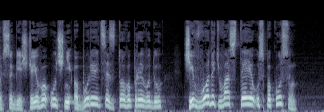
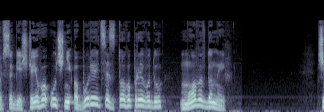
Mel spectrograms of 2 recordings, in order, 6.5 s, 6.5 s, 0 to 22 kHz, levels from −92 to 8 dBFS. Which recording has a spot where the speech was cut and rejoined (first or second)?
first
